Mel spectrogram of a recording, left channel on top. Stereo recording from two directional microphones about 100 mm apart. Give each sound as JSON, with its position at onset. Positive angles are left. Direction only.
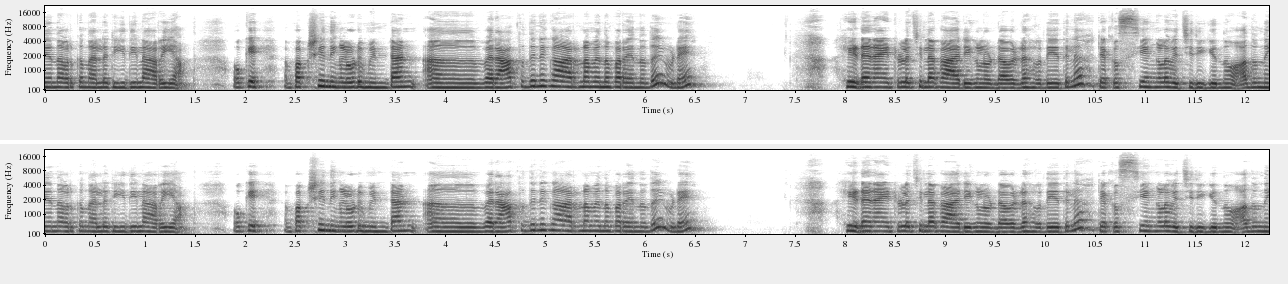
{"t": 0.0, "sound": "a woman's voice", "side_deg": 40}
{"t": 7.6, "sound": "a woman's voice", "side_deg": 40}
